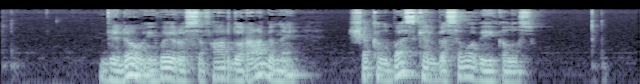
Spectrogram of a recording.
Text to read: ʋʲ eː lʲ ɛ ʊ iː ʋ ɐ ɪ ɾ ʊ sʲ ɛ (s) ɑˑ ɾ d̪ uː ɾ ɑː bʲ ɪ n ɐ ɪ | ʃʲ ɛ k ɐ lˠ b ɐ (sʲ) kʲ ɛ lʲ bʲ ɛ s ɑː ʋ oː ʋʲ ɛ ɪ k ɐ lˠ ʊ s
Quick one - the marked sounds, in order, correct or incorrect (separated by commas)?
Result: incorrect, correct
